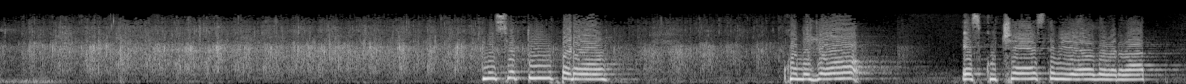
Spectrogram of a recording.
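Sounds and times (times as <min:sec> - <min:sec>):
audience applause: 0:00.0 - 0:05.4, 0:06.1 - 0:07.9
speech: 0:04.9 - 0:06.2, 0:07.9 - 0:08.7, 0:09.6 - 0:11.6.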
